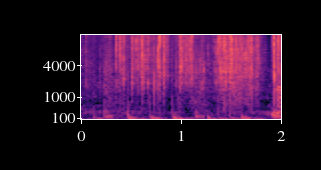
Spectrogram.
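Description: A thin plastic blind bag crinkling and crackling as it is handled and pulled out of its plastic toy backpack: a rapid, irregular run of crackles.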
